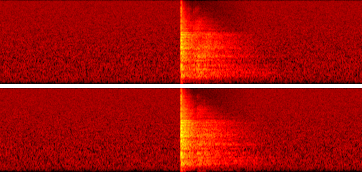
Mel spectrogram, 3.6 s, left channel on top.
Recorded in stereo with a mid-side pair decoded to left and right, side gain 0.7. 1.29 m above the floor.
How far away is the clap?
About 3.5 m.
